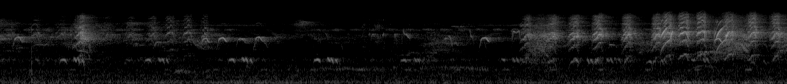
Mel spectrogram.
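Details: Blue-winged or Malabar parakeets of the Western Ghats, southern India, a species found in small flocks, giving harsh screeching calls in forest, scattered at first and then a dense burst of repeated high, rasping notes in the final seconds.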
